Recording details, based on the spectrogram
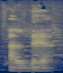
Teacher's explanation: In the case of a D after an L, it's also pronounced as an occlusive. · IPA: [al.ˈde.a]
